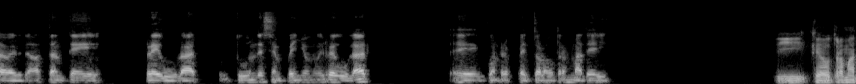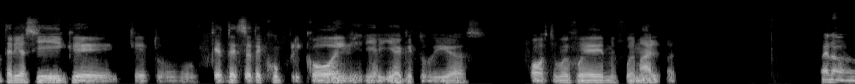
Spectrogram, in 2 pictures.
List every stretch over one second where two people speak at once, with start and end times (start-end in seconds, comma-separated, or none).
none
